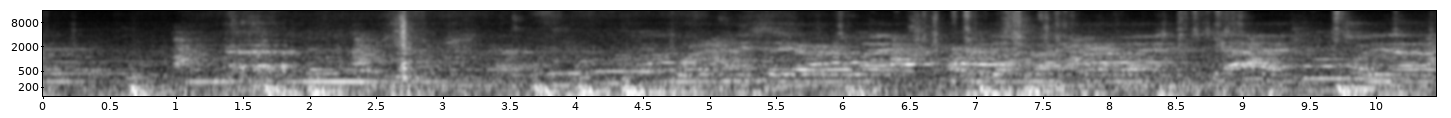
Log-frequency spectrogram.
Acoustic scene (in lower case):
restaurant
